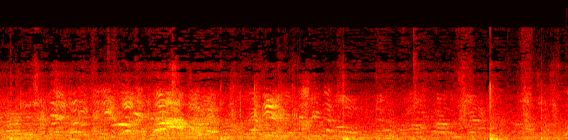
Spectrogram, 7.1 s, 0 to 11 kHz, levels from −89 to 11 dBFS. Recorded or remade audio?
recorded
